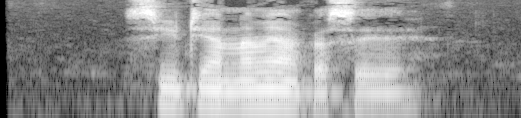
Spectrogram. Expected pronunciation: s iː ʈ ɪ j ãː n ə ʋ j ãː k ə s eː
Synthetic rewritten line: s iː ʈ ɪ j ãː n ə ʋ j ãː k ə s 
